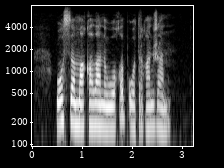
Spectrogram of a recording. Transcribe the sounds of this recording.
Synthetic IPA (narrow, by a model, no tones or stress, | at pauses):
wo̞səmɑqɑlˠɑnəwo̞qəpwo̞t̪əɾʁɑnʒɑn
